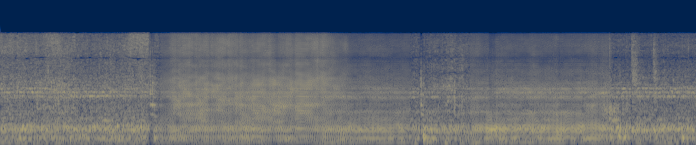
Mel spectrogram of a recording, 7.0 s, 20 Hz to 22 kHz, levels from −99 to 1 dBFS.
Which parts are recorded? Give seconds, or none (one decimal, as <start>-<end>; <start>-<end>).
0.0-1.6; 4.1-4.7; 6.1-7.0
